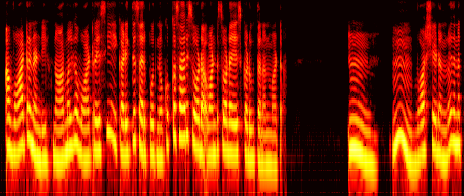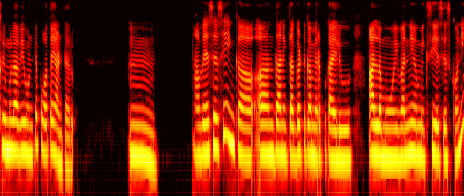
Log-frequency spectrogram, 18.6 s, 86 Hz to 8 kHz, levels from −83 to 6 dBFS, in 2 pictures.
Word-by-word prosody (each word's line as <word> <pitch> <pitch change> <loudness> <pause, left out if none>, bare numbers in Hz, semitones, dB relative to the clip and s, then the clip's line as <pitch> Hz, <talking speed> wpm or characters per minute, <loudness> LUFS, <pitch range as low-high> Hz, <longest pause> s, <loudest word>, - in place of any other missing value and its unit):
ఆ - - +6
వాటరేనండి. 250 -5 +2 0.2
నార్మల్‌గా 240 +9 +1
వాటరేసి 240 - -2 0.2
కడిగితే 225 +6 0
సరిపోతుంది. 225 -3 -1
ఒక్కొక్కసారి 330 +7 +2
సోడా 255 -6 +3
వంట 220 +2 0
సోడా 240 -3 +2
ఏసి 230 - -6
కడుగుతానన్నమాట. 180 -4 -4 1.4
హ్మ్. 245 -5 +5 0.6
హ్మ్. 310 -2 +5 0.2
వాష్ 230 +3 -1
చేయడంలో 225 -5 -1
ఏదైనా 285 -1 +2
క్రిములవి 245 -2 +3
ఉంటే 225 +4 -3
పోతాయంటారు. 215 -9 -3 1.1
హ్మ్. 220 -3 +1 0.9
అవేసేసి 235 +7 0
ఇంకా 250 -5 +1 0.4
ఆహ్, 225 0 +2
దానికి 220 -1 +1
తగ్గట్టుగా 220 +1 -1
మిరపకాయలు, 205 -2 0 0.6
అల్లము 215 -2 +4 0.2
ఇవన్నీ 210 +3 +1 0.2
మిక్సీ 205 +3 -4
ఏసేసుకొని 210 - -2
225 Hz, 100 wpm, -19 LUFS, 210-250 Hz, 1.4 s, ఆ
